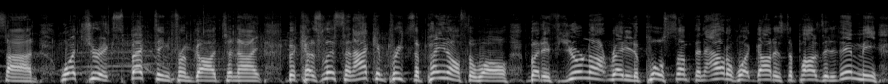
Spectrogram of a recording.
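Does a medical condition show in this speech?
Yes: cleft lip and palate; congenital.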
